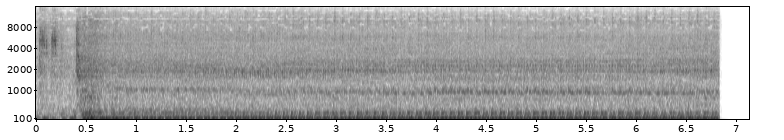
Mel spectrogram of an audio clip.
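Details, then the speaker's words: BMW F850GS motorcycle at idle, recorded after it came back from the shop: a light fast tick over the low engine beat, attributed to a failing cam chain tensioner. The owner says the ticking has been present through the bike's life. "i mean i think there's a fair assumption that i've always kind of had a rattly claddly bike and you know i wouldn't necessarily notice what curtis hears but there's absolutely a ticking going on"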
